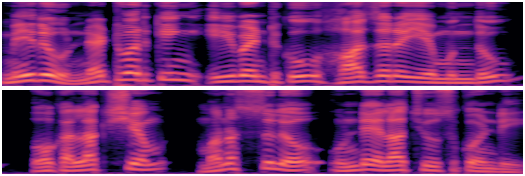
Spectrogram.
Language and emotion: Telugu, neutral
